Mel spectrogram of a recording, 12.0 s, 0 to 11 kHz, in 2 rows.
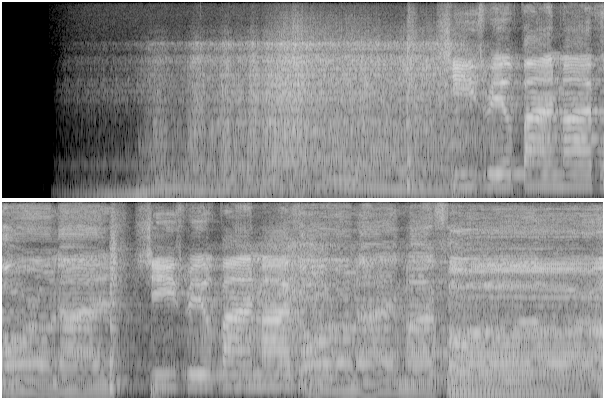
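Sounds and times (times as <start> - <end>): car engine revving: 0.6 - 12.0.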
